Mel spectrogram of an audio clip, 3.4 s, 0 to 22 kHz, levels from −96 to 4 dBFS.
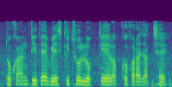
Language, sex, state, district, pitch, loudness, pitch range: Bengali, male, West Bengal, Alipurduar, 145 Hz, -15 LUFS, 140-155 Hz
